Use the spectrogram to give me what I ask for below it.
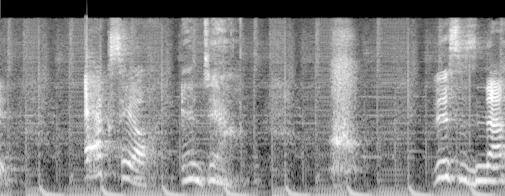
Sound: gasps

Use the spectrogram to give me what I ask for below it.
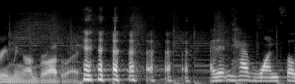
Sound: laughs

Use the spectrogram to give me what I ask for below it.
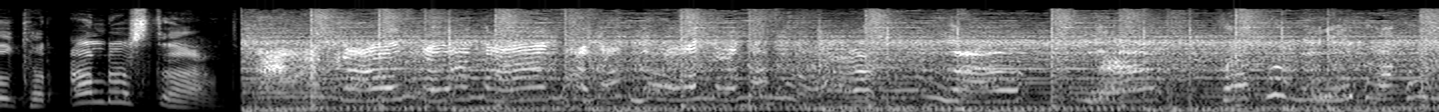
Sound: incoherent yelling

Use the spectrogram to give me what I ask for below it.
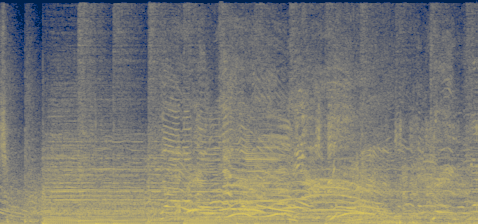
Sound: cheering

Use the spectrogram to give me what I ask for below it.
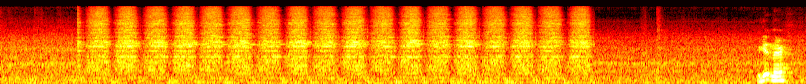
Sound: metal rubbing sound

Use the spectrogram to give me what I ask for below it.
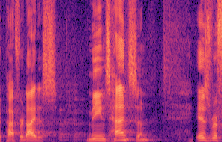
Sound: man laughs

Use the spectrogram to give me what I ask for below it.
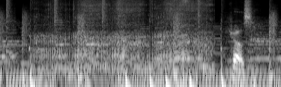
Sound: chainsaw revs

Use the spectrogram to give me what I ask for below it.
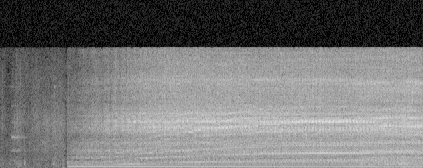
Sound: processor whirring

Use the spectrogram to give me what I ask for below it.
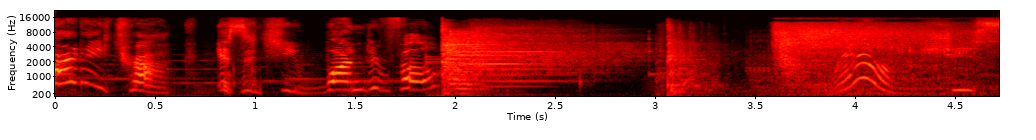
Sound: clanging; air hissing

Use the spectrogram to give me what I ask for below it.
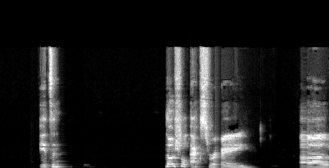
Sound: audio distorted

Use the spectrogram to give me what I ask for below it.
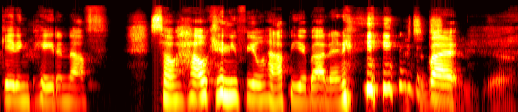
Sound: laughs

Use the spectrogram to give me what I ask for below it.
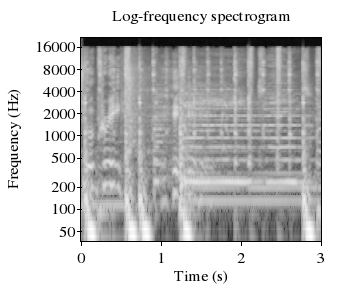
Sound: laughing

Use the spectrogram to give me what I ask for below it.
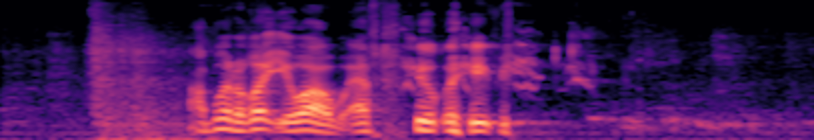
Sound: laughs

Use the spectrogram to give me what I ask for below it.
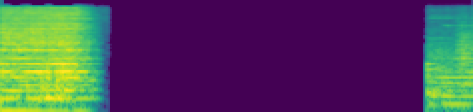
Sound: silence; majestic fanfare playing

